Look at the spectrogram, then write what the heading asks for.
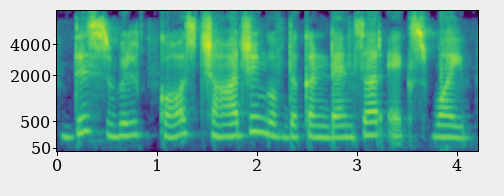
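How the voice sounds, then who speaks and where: A woman giving a step-by-step technical lecture, restating her points deliberately as she explains. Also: on the high side, darkish tone. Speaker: physiotherapy lecturer.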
